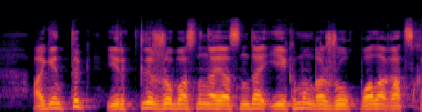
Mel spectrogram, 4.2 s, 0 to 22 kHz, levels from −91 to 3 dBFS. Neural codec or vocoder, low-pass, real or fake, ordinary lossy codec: none; none; real; none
